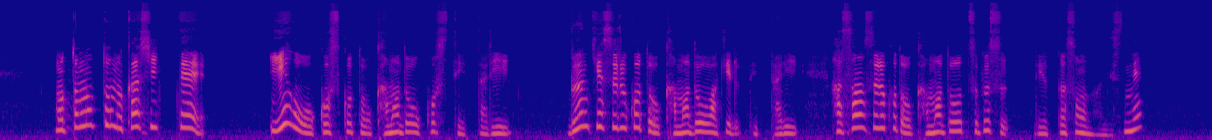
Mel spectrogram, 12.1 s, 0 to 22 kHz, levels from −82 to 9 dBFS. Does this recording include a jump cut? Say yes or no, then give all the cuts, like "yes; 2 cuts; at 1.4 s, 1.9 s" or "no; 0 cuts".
yes; 1 cut; at 2.5 s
